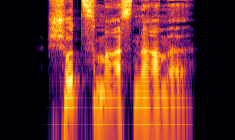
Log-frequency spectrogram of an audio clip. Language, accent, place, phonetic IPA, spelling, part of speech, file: German, Germany, Berlin, [ˈʃʊt͡smaːsˌnaːmə], Schutzmaßnahme, noun, De-Schutzmaßnahme.ogg
- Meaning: safeguard, precaution (safety measure)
